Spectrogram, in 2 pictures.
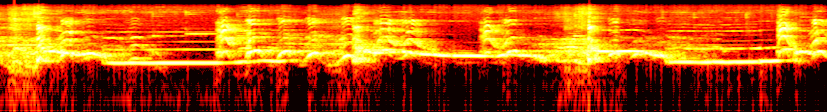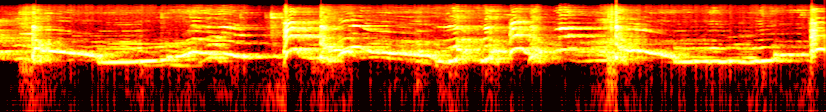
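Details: Two pet dogs, Buddy the hound and Courage the poodle, howl together at home in response to a missed-call phone ringtone; long sustained wavering howls, overlapping and rising and falling, broken by brief sharp barks throughout.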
